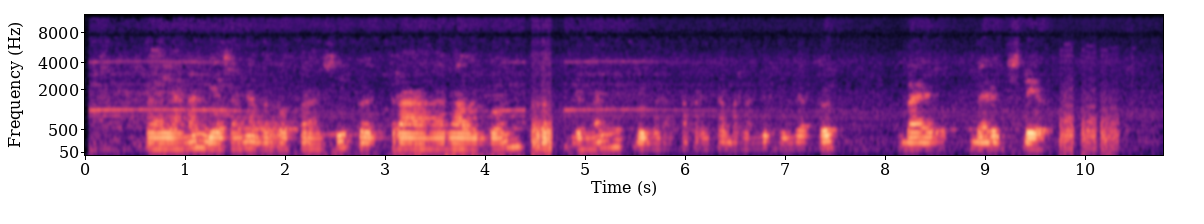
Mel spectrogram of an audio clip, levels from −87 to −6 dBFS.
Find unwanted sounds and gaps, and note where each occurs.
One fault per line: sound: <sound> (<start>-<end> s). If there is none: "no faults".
sound: laugh (4.5-4.7 s)
sound: laugh (9.7-10.4 s)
